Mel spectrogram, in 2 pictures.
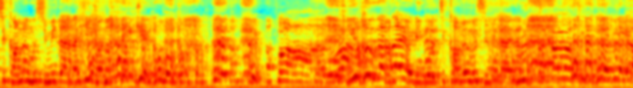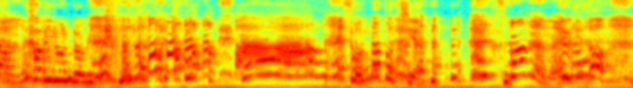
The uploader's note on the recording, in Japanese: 宅録の為何時もよりやや音質が落ちております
